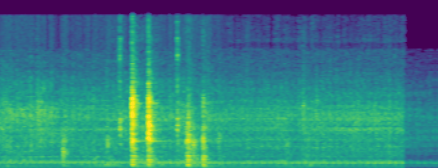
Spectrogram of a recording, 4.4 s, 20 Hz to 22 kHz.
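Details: Kubota KH-10 D excavator diesel after a new starter was fitted; steady, even idle with a regular low beat and no knocks or misses; running smoothly.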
